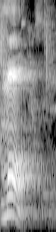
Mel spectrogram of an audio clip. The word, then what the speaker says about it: more: bahasa Inggris dihilangkan E r-nya itu much more Ah tapi dalam hati kita ada more bacanya mo saja ya nah sekaligus kita memantapkan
